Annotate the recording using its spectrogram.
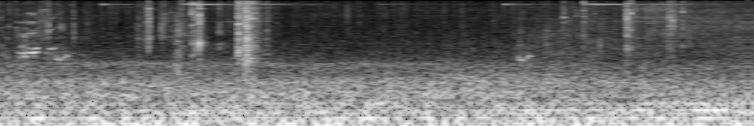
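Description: A metal lockpick scrapes and clicks inside a lock.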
